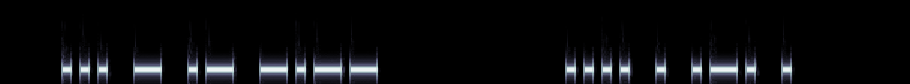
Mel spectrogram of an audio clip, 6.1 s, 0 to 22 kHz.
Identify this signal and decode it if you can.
Morse code, heard as a keyed tone, about 20 wpm, 700 Hz. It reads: STAY HERE
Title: 3x Word-Spacing - Sentences from Top 500 Words - 20wpm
